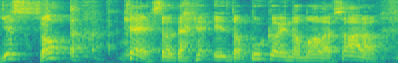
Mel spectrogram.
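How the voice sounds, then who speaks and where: A man talks at a fairly slow pace with very even loudness. Noticeable background noise sits behind him. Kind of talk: casual podcast conversation.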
